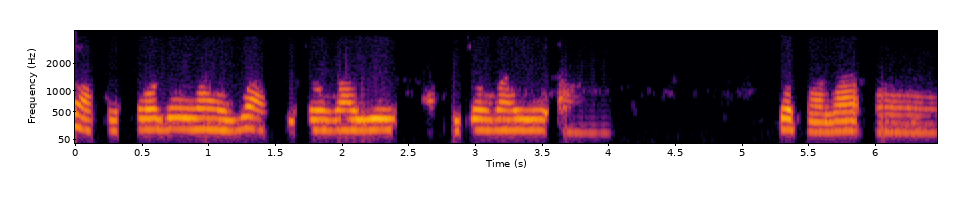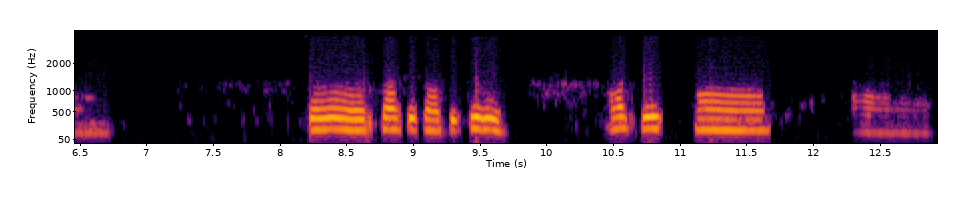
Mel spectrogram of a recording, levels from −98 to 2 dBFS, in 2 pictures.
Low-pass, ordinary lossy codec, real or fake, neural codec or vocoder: 3.6 kHz; none; real; none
